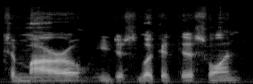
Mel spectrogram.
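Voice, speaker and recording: A man's voice: deep voice, little pitch movement, measured pace, pushed and bright, poor audio. A man chatting casually in short, informal remarks, with faint noise behind him. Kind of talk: casual chat. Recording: faint background noise and hum.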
